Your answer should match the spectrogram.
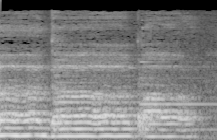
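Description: Three long held notes on an electronic keyboard, each a step lower than the last: a slow descending chromatic line.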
